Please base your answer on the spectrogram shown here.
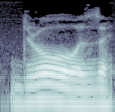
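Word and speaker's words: drawers: слова chest of draws внимание на последнюю третью часть draws читается Именно таким образом chest of draws комод А эта стрелочка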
